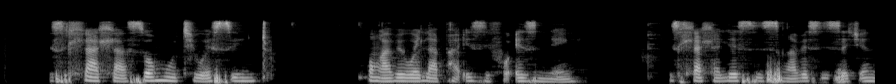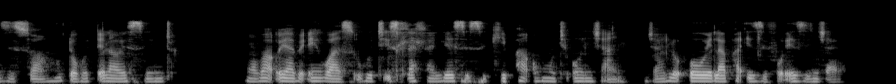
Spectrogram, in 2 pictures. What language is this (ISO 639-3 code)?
nde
